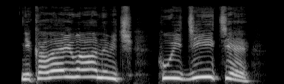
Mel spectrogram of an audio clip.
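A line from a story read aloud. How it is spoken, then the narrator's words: Shouting. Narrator (Russian): закричала она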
